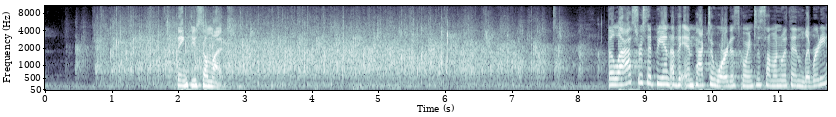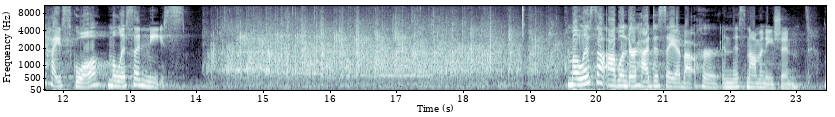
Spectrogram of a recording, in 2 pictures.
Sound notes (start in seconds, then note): 0.3 applause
